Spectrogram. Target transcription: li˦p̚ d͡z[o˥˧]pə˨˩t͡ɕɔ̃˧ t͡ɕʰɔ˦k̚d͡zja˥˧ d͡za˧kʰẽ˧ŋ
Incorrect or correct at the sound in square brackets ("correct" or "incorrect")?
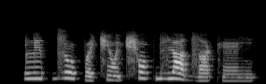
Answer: correct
